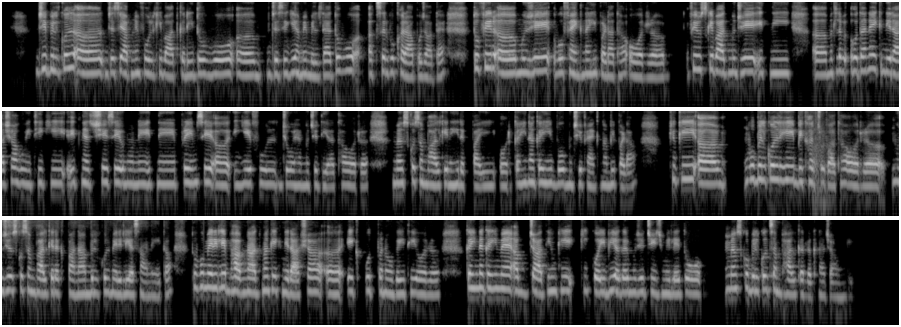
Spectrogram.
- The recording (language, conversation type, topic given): Hindi, advice, उपहारों और यादगार चीज़ों से घर भर जाने पर उन्हें छोड़ना मुश्किल क्यों लगता है?
- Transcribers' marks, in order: other background noise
